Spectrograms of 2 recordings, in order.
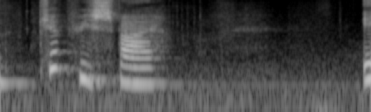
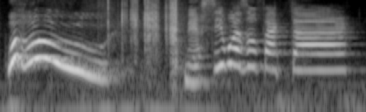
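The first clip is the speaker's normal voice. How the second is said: calling out; 7 semitones higher, 6 dB louder than usual. Real, not acted. Calling out to the postman bird.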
